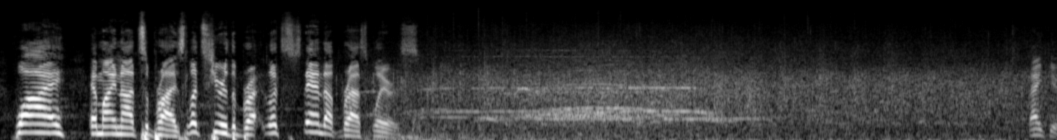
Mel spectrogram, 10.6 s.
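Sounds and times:
speech: 0.2 - 4.3, 10.3 - 10.5
audience applause: 3.3 - 10.5.

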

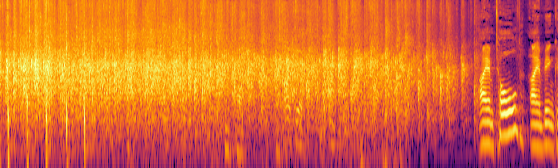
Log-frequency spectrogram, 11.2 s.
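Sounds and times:
audience applause welcoming a speaker: 0.0 - 9.5
speech: 9.6 - 11.1.

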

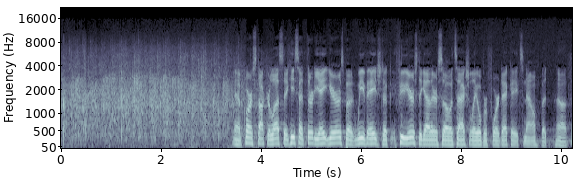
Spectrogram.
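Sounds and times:
audience applause: 0.0 - 4.2
speech: 3.4 - 10.2.

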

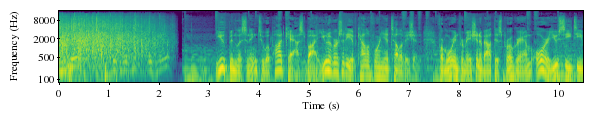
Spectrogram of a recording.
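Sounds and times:
audience applause: 0.0 - 2.4
speech: 3.1 - 10.4.

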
